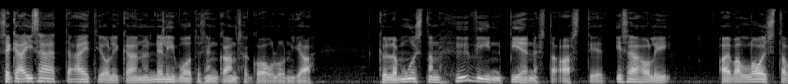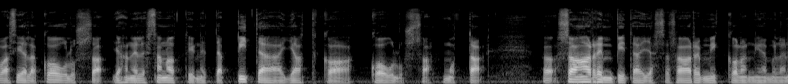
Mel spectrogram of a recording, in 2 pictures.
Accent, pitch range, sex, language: native, 90-125 Hz, male, Finnish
